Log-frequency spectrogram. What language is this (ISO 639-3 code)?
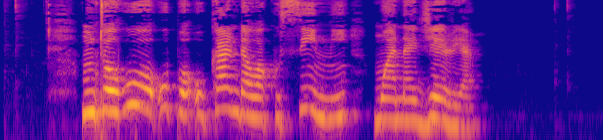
swa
